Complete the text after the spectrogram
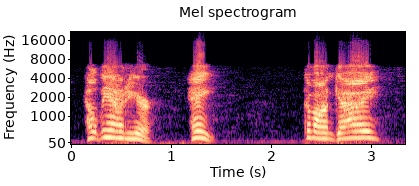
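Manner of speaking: calling out loudly. Voicing an unseen prisoner calling to a player character: calling out to get attention. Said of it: "A voice rings out from behind you".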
